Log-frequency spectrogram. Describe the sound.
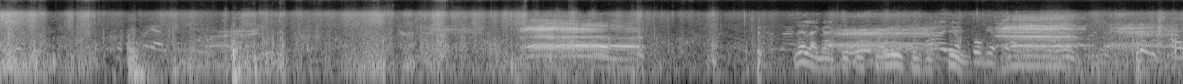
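Sheep bleating in a few drawn-out, wavering calls that sound mostly in the second half, with people talking and rough noise around them.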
